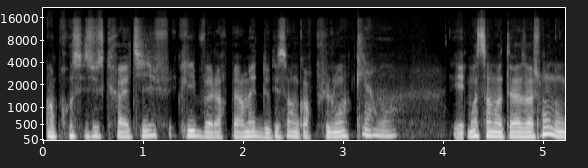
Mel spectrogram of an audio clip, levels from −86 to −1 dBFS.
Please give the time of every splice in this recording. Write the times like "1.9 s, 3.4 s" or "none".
1.3 s, 2.3 s, 4.2 s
